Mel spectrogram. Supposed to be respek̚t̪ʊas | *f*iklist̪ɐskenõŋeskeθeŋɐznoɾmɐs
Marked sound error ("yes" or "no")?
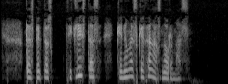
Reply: yes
